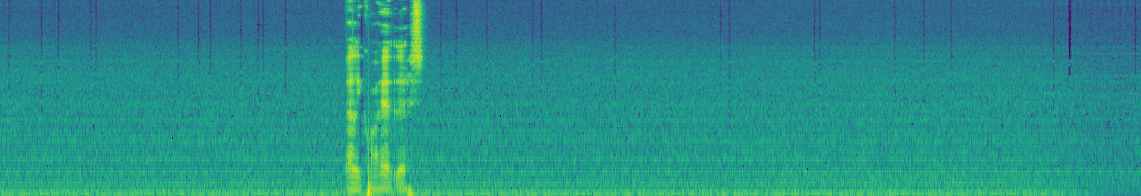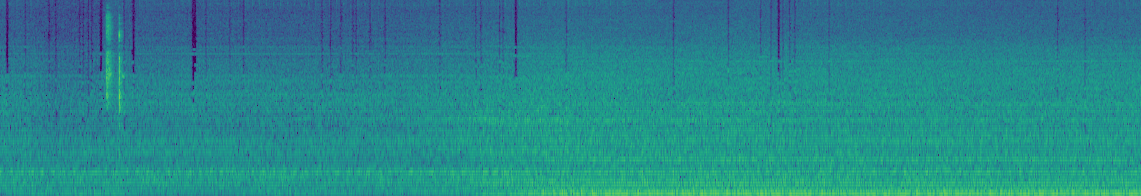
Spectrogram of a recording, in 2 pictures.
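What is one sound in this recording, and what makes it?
A truck engine drones steadily, quieter for a while in the middle.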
